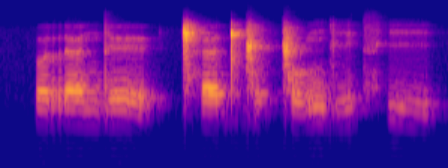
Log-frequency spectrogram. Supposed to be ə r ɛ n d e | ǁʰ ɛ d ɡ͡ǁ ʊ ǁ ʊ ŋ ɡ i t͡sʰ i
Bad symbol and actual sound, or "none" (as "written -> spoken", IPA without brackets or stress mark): none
